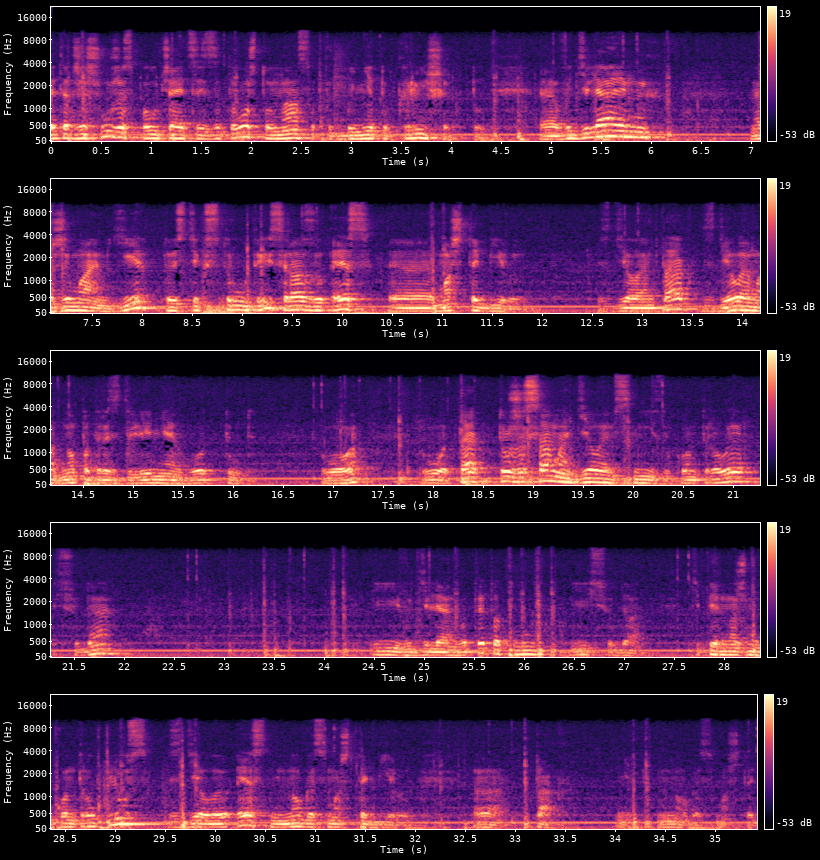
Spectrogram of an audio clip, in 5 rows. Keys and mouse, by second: 0.4 Tab, 2.9 KP_Divide, 5.2-8.9 middle drag, 7.3 e, 11.1 s, 14.0 ctrl+r, 17.7-23.3 drag, 20.0 ctrl+r, 23.9-27.0 right drag, 26.1 e, 28.5 ctrl+KP_Add, 29.9 s, 31.6 KP_1, 34.4 s.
